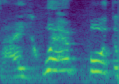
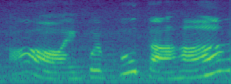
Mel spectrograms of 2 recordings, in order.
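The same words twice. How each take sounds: First: High, loud "hijo de puta" full of feeling; emotional cursing. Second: Hueputa as a knowing tease, lifted on "huh"; retold godmother catching out a swearer; godmother's reaction. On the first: Retold or imitated. Godmother who curses constantly, imitated with so much emotion. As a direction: imitate a huge curser's emphatic outburst. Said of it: "with, like, so much emotion". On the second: Godmother catching her goddaughter swearing, retold reaction. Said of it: "She looked over at me and was like".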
